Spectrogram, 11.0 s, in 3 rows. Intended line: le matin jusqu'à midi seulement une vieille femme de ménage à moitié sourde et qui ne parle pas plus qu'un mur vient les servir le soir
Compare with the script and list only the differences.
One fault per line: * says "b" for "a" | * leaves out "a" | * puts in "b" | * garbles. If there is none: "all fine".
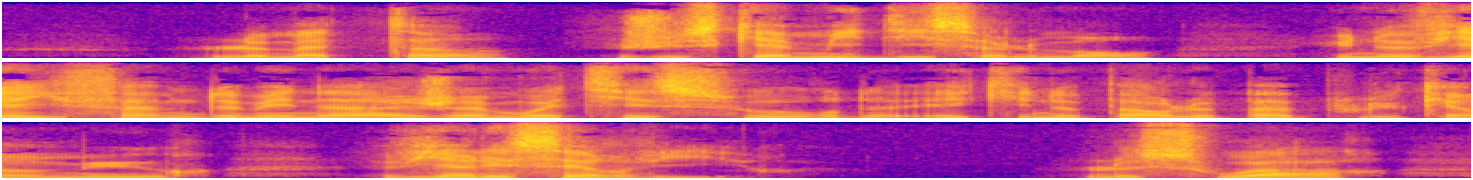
all fine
